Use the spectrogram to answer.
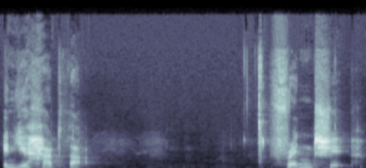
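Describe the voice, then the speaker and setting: A woman's voice: on the low side, fairly even intonation, extremely slow, sharp tone. A woman, a nurse team leader telling stories in a chatty, homely way in a podcast interview.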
